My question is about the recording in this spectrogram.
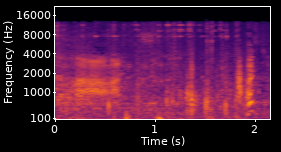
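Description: Hurried footsteps of several people on a wooden floor, with a quick run of sharp steps in the second half.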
